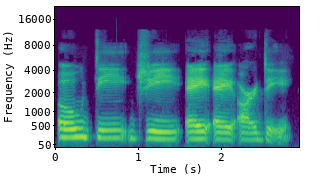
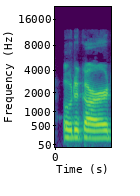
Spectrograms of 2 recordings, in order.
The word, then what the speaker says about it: Odgaard: My maiden name is Odgaard, which is Danish, and it's Odgaard. Mm. And so I was constantly spelling it and didn't matter. Nobody could pronounce it. Nobody could say Odgaard. I got Odegaard and Odlard, which makes no sense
